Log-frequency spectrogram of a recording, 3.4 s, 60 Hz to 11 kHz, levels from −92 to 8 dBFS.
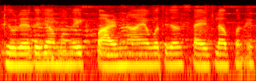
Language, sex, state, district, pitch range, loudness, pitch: Marathi, female, Maharashtra, Gondia, 170-180 Hz, -18 LUFS, 175 Hz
